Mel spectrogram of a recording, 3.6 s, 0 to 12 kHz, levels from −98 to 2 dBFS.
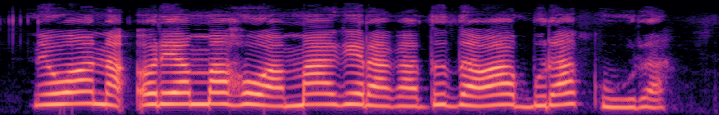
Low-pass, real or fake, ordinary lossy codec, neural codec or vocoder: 10.8 kHz; real; none; none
